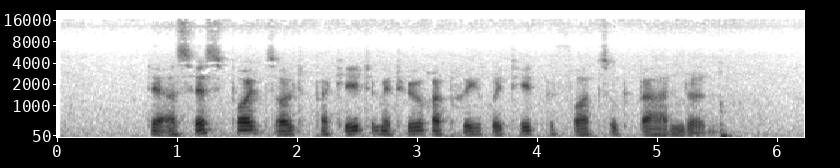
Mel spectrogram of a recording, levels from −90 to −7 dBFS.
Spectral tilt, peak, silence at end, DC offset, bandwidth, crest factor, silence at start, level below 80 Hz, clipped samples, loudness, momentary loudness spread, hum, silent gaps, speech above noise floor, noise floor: -7 dB/octave; -8 dBFS; 0.6 s; under 0.1%; 17 kHz; 20 dB; 0.8 s; -48 dBFS; under 0.1%; -27 LUFS; 11 LU; none; none; 31 dB; -57 dBFS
